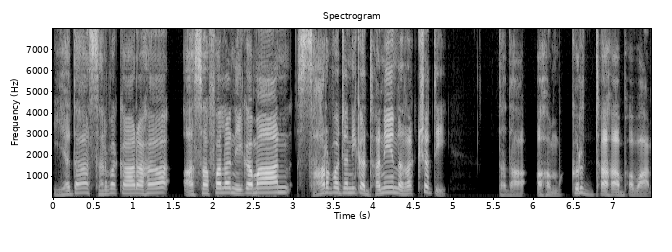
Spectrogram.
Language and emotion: Sanskrit, angry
